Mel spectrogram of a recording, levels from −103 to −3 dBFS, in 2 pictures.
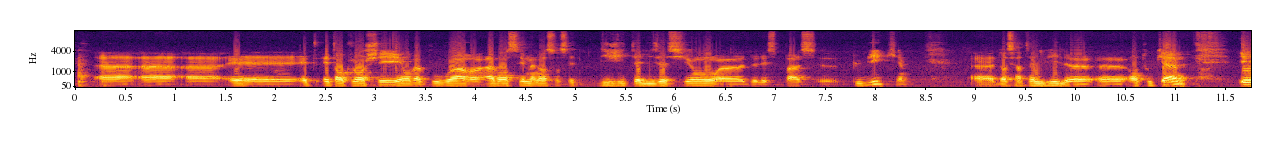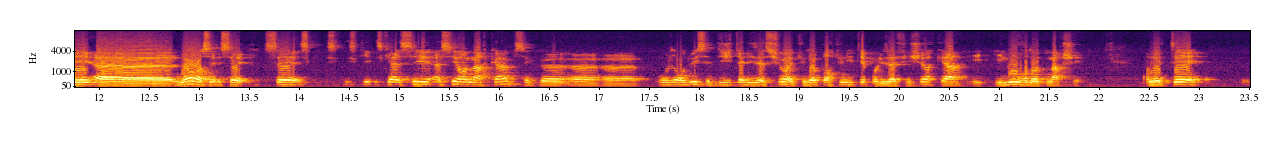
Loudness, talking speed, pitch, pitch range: -10 LUFS, 160 wpm, 130 Hz, 115-170 Hz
